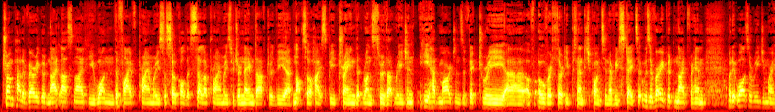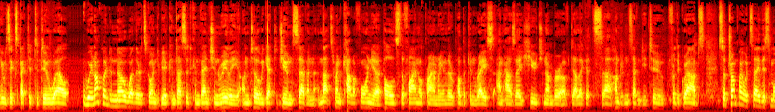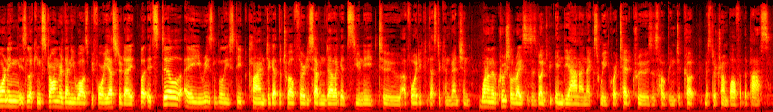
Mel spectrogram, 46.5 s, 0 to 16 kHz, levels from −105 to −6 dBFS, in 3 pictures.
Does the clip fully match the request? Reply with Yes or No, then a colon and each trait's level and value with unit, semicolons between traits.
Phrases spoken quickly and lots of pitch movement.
No: fast, 225 wpm; average, 2.7 semitones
